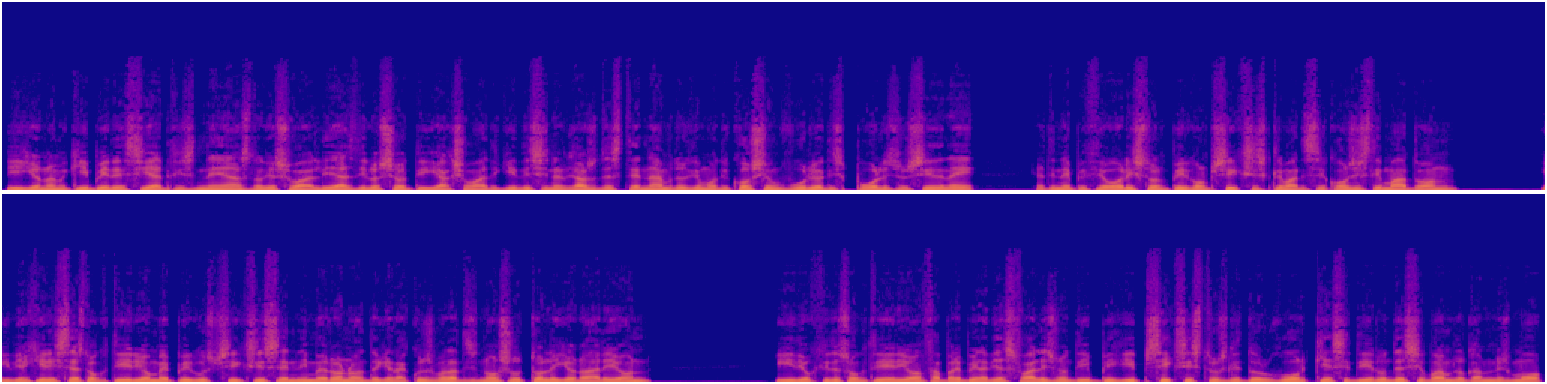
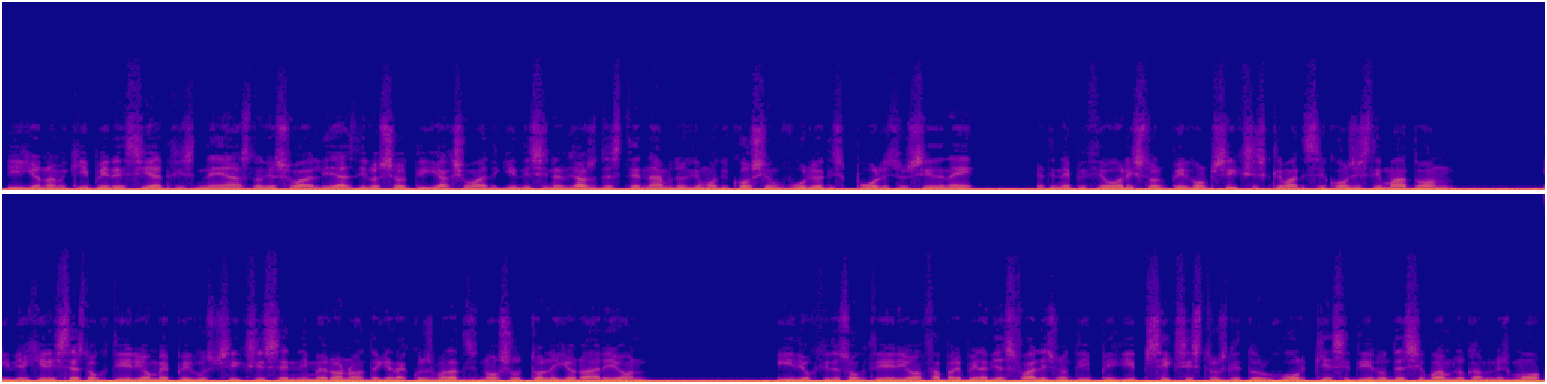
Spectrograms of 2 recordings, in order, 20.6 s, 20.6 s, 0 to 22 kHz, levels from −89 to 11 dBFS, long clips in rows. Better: first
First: none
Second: low rumble; loud; throughout; 4 dB below the speech

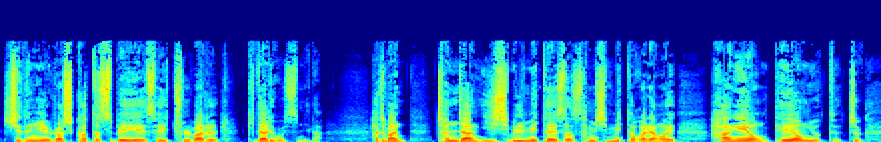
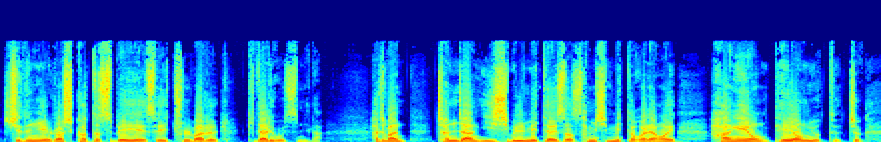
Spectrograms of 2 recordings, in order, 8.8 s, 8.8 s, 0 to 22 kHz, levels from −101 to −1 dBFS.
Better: first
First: none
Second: distortion; slight; 10 dB below the speech

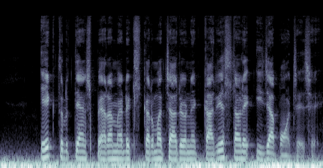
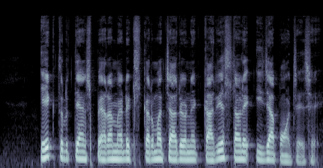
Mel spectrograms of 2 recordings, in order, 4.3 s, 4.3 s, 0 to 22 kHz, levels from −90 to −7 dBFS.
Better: second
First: low rumble; faint; throughout; 20 dB below the speech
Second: none

